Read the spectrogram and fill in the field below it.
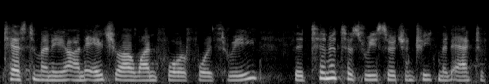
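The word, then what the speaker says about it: tinnitus: very important issue um the issue of tinitus sometimes pronounced tenius and it's especially important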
